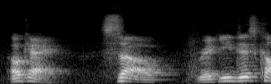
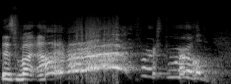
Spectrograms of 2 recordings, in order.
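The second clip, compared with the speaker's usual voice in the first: excited shout; 3 dB louder, slower than usual. Real, not acted. Excited first world reveal.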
